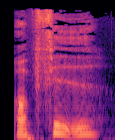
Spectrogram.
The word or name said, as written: opfede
